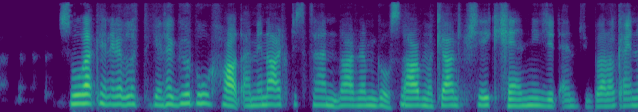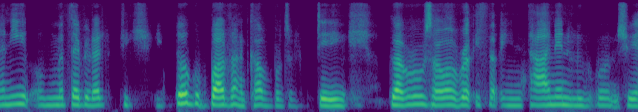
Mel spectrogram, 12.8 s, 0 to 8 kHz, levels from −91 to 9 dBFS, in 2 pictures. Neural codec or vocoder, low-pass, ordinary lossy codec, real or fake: codec, 16 kHz in and 24 kHz out, 0.4 kbps, LongCat-Audio-Codec, four codebook decoder; 7.2 kHz; Opus, 64 kbps; fake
